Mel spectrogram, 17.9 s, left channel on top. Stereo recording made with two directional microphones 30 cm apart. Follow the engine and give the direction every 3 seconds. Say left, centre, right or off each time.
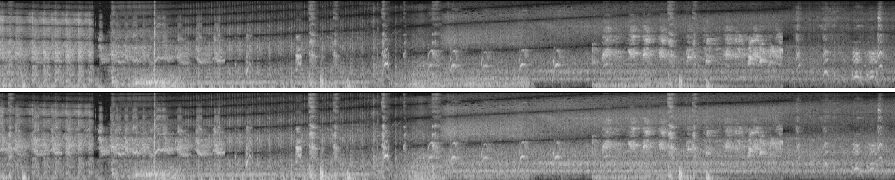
left, centre, right, right, right, right.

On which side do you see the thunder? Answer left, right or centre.
left.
